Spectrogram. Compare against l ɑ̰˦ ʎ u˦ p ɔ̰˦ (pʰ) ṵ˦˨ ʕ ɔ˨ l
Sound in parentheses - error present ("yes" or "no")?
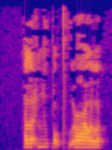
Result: no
